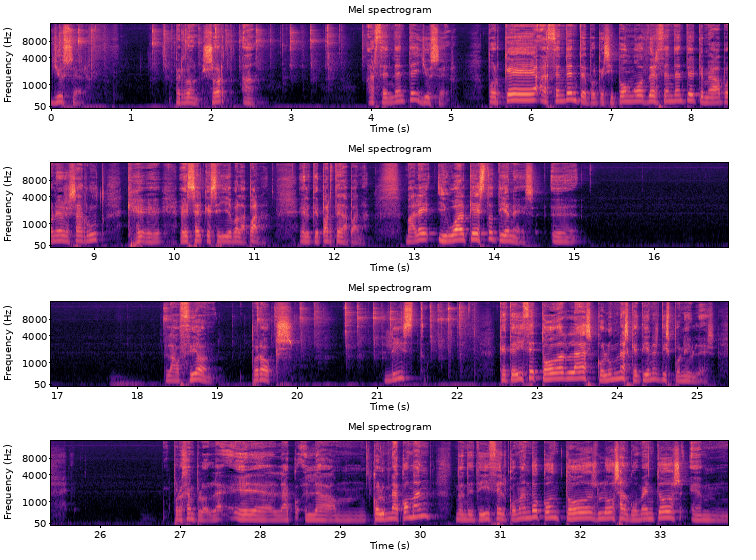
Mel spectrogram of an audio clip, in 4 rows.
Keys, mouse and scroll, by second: 0.0-0.8 typing, 1.4 ctrl+p, 1.7 ctrl+a, 2.6 alt+f, 3.3-4.1 typing, 18.0-19.5 drag, 18.3-22.4 typing, 24.5-27.7 scroll up 1, 27.7 click, 29.6 click.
